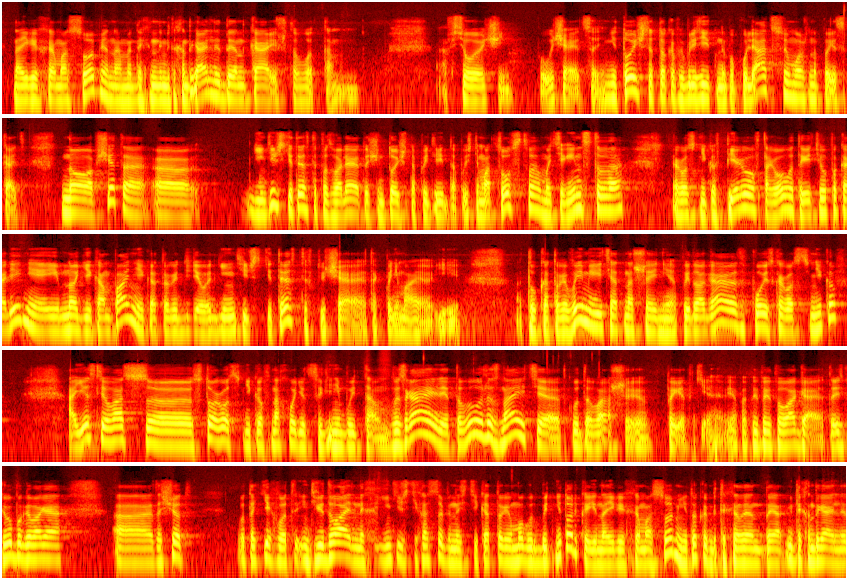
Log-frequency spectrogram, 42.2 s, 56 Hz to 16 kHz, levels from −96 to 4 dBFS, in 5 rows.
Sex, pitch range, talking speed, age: male, 120-145 Hz, 145 wpm, 20-39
